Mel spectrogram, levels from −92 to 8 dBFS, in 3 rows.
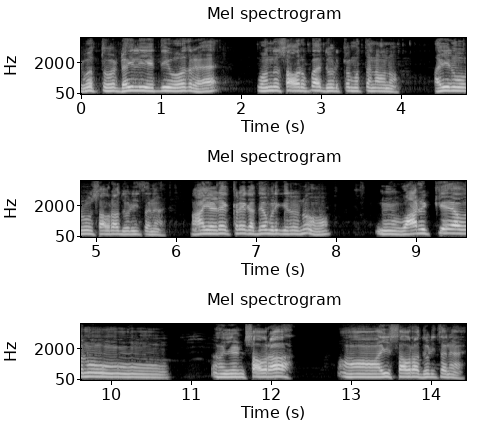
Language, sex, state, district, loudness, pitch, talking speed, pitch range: Kannada, male, Karnataka, Mysore, -17 LUFS, 180 Hz, 115 wpm, 175-195 Hz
